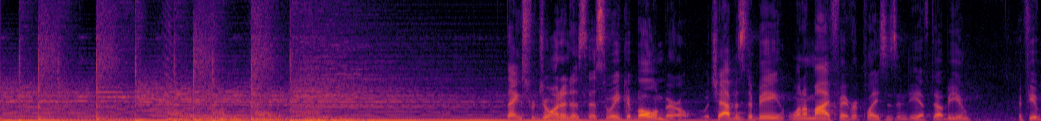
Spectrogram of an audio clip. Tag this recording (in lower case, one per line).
music
speech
